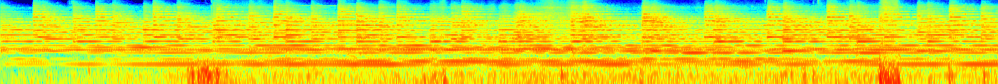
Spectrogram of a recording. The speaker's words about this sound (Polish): W tej chwili słychać, jak biją dzwony. Nie wiem, czy to słychać. Słychać bardzo dobrze.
